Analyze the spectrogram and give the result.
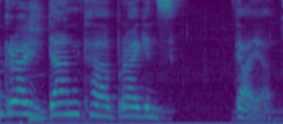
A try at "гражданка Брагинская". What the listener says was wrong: Not Брагинская, Брагинская, Брагинская. It's very rare that you have your family name change stresses between genders. Гражданин Брагинский, гражданка Брагинская.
